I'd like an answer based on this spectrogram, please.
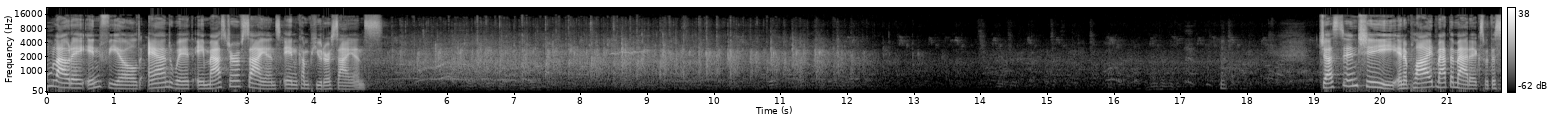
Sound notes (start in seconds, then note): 5.0 applause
